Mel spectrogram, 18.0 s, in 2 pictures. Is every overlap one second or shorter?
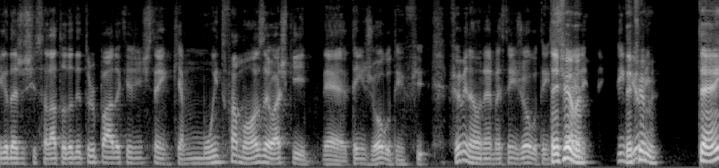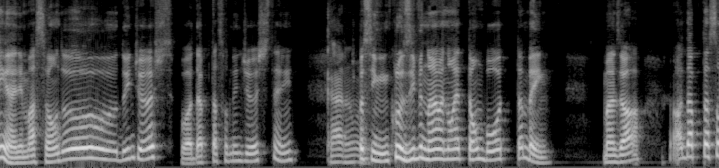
Yes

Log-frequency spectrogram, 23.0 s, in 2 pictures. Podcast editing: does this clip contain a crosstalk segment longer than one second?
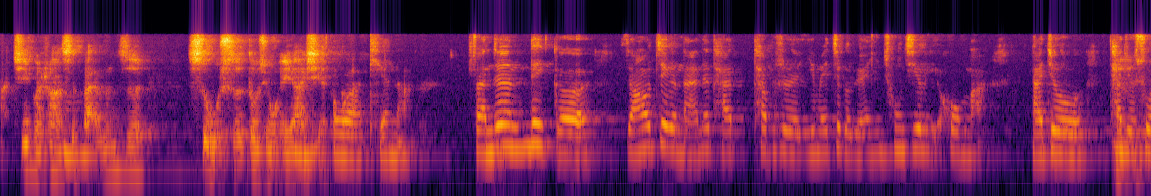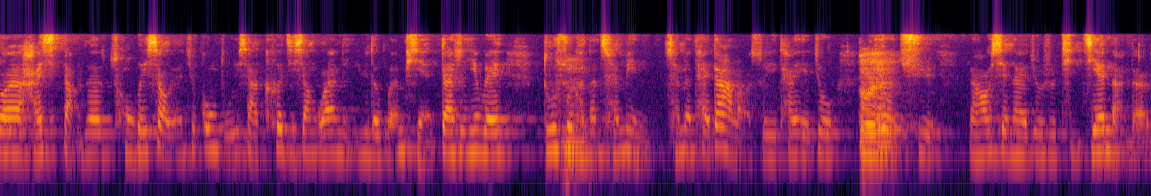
No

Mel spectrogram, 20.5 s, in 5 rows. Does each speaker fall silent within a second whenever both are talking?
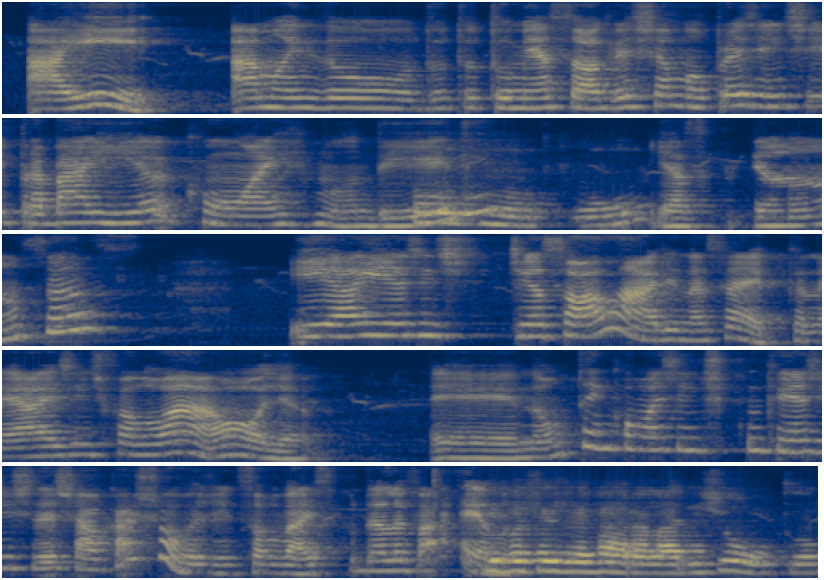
Yes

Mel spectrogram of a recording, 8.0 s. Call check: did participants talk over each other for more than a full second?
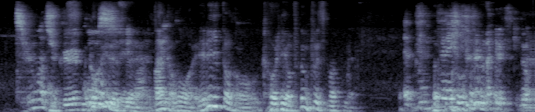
Yes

